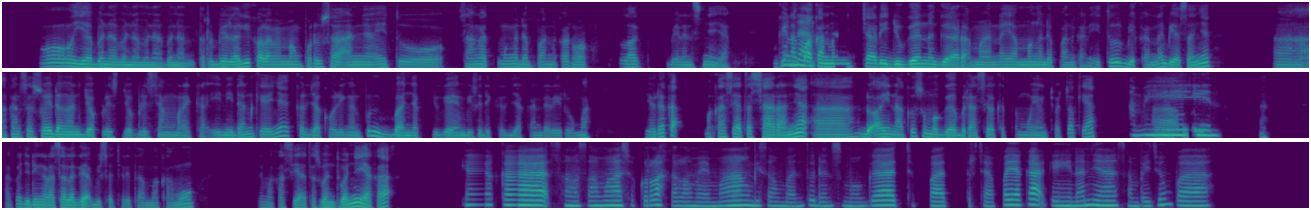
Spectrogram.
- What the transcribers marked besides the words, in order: other background noise; in English: "work-lak balance-nya"; "work-life" said as "work-lak"; in English: "job list job list"; in English: "coding-an"
- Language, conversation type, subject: Indonesian, advice, Bagaimana cara memulai transisi karier ke pekerjaan yang lebih bermakna meski saya takut memulainya?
